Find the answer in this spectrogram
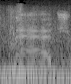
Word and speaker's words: Madge: have mispronounced my name it's madge which rhymes with badge uh as in duh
